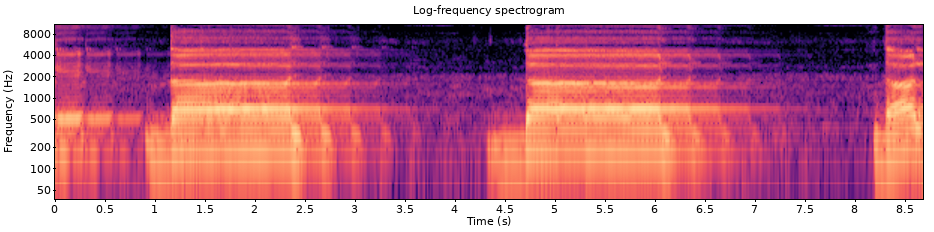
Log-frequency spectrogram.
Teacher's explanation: ادا کرتے وقت زبان کی نوک جب سامنے کے دو دانتوں کی جڑ سے لگے تو دال ادا ہوتا ہے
